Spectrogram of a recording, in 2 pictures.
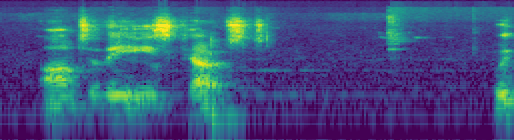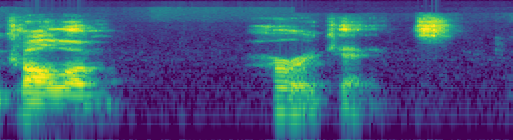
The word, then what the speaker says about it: Cabell: Roads so it's in Cabell County but caval is spelled c a b e l l and so you often hear cabel or cable but it's Cal like C A BBL e right okay and then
